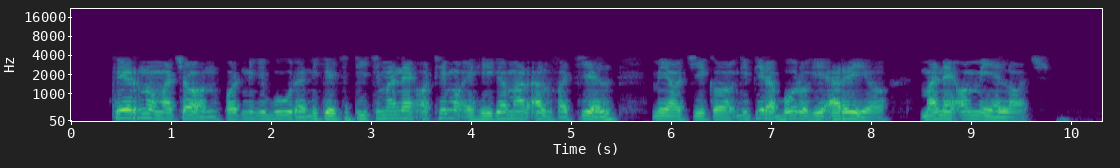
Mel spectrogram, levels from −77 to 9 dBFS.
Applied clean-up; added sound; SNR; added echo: none; none; none; reverberation time 0.2 s.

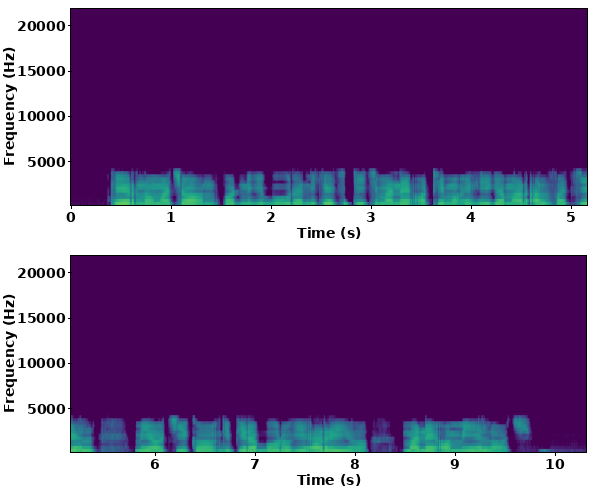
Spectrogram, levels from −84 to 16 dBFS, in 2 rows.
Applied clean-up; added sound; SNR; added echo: none; none; none; none.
